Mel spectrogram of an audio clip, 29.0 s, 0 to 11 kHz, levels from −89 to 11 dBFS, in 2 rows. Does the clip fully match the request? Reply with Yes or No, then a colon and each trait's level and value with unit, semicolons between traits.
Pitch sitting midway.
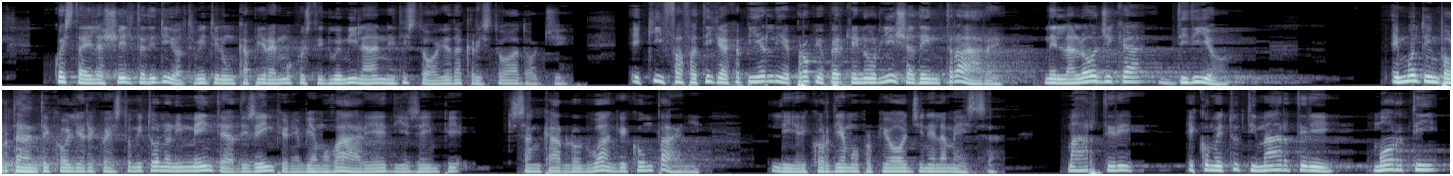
Yes: medium, 150 Hz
